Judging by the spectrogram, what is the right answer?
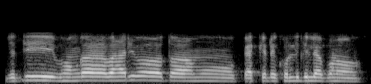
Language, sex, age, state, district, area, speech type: Odia, male, 30-45, Odisha, Dhenkanal, rural, conversation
